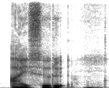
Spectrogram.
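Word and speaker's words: 愛する: In this image right here, you can see there's kanjis like, let's say, this one here means love, and it's actually pronounced as aisuru, love.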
